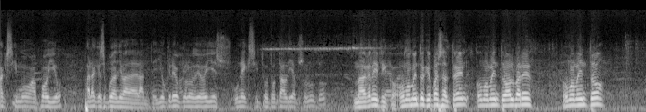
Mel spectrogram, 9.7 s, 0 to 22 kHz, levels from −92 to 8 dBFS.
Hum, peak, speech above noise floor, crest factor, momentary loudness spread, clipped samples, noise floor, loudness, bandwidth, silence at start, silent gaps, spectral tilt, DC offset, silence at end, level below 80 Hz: none; 0 dBFS; 22 dB; 14 dB; 16 LU; under 0.1%; -36 dBFS; -15 LUFS; 7.4 kHz; 0 s; none; -9 dB/octave; under 0.1%; 0 s; -30 dBFS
